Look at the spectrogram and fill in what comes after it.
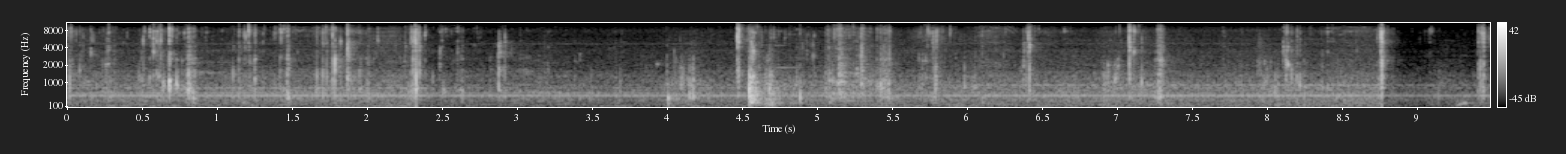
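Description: Close-miked chewing of food: irregular mouth clicks, with a few sharper ones about four and a half and nine seconds in, over a faint steady hum.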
